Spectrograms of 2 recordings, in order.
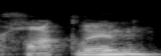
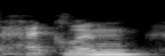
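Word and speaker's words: Hoechlin: before in real life I was going to say Tyler hawlin but it's a it's a soft o hard e it's Tyler heckin um also known as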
